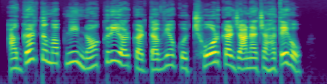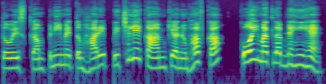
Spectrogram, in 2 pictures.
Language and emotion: Hindi, angry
